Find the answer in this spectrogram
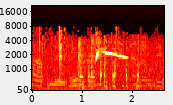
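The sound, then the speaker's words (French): A jay gives a near-perfect imitation of a buzzard's call: one clear, high whistle that slides downward and fades, heard once while people talk quietly underneath. “Ben, tu écoutes un G. Et tu as le cri, parce qu'il le fait parfaitement.”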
